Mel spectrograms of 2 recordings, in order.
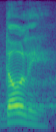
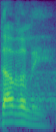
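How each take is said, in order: First: The v is smoothed away, leaving an l. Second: The word has a v sound and an l. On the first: The sharp sound is softened in the local speech. "So we smooth it into U" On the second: This is the standard form of the name. "they're called davali"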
